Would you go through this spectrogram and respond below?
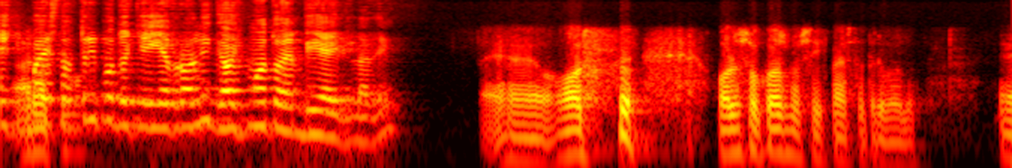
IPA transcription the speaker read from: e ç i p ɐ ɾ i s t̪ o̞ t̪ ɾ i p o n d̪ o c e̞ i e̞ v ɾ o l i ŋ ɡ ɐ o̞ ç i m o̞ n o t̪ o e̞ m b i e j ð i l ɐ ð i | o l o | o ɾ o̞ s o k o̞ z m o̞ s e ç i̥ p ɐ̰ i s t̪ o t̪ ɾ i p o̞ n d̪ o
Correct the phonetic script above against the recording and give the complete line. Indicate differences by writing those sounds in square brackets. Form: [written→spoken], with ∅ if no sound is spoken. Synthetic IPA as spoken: e ç i p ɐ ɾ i s t̪ o̞ t̪ ɾ i p o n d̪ o c e̞ i e̞ v ɾ o l i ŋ ɡ ɐ o̞ ç i m o̞ n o t̪ o e̞ m b i e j ð i l ɐ ð i | o l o | o [ɾ→l] o̞ s o k o̞ z m o̞ s e ç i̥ p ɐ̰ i s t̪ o t̪ ɾ i p o̞ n d̪ o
